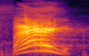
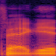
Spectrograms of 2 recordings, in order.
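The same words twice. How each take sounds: First: The word is yelled loudly. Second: The word is said calmly at normal volume. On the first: The word is isolated to provoke attention. "He fucking, like, yells it" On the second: The word is mentioned matter-of-factly. "he could have just said, like, look"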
